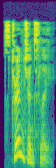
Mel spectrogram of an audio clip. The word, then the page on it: stringently: British English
